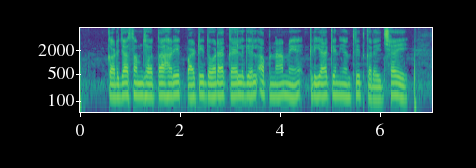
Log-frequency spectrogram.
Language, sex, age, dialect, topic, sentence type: Magahi, male, 25-30, Western, banking, statement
